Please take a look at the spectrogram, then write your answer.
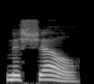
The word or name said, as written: nishelle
